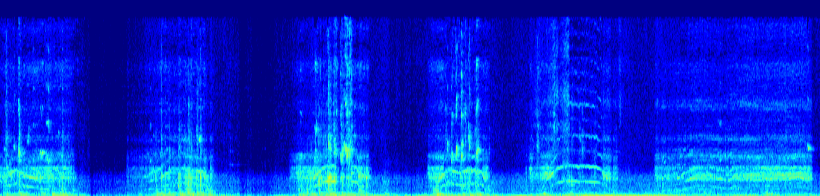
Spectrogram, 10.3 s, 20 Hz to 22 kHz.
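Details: 1985 Jeep AMC 20 rear axle, with shafts, bearings and seals replaced about 2 years earlier: harsh intermittent grinding and wavering squeals over a low rumble; both bearings found trashed.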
